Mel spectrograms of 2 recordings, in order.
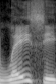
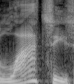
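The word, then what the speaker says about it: Laci: gorog throughout the place l-a-c-i-e that's how he would he would pronounce oh like lots that makes sense oh so lotsies in this book yeah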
